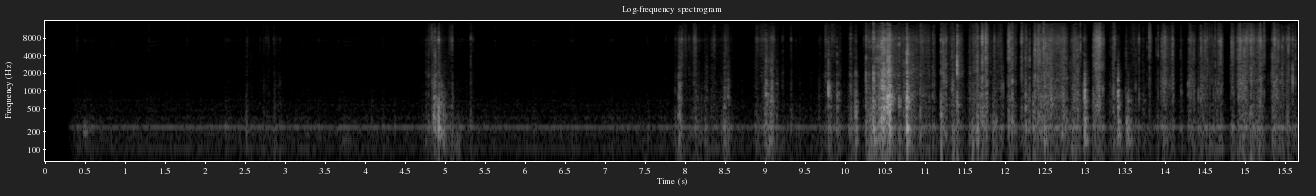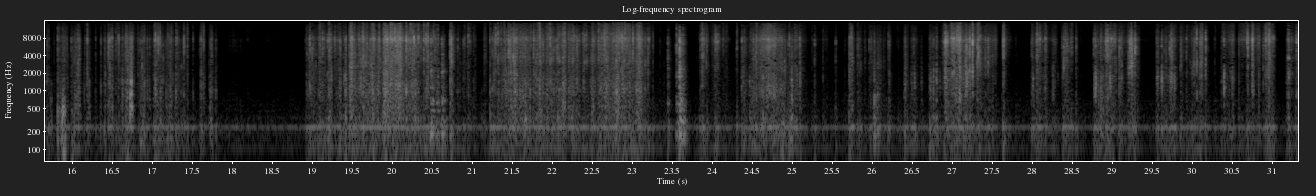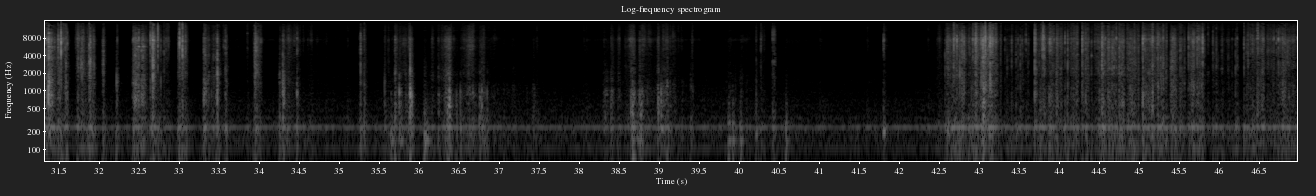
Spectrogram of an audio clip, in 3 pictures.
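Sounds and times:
faint steady hum: 0.3s - 46.9s
plastic tray crackling: 7.9s - 17.8s, 18.9s - 34.5s, 42.6s - 46.9s
plastic wrappers crinkling: 8.9s - 17.8s, 18.9s - 34.6s, 42.5s - 46.9s
scissors cutting plastic bag: 10.1s - 17.8s, 19.0s - 33.6s, 42.6s - 46.9s.

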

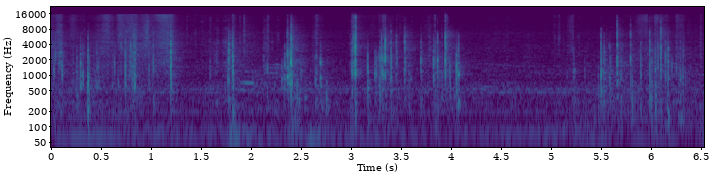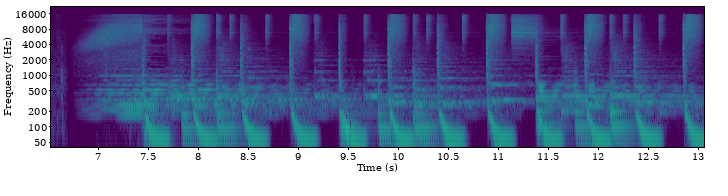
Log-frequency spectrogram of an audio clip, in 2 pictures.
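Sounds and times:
paper wrapping crinkling: 0.0s - 4.3s, 4.9s - 6.7s.

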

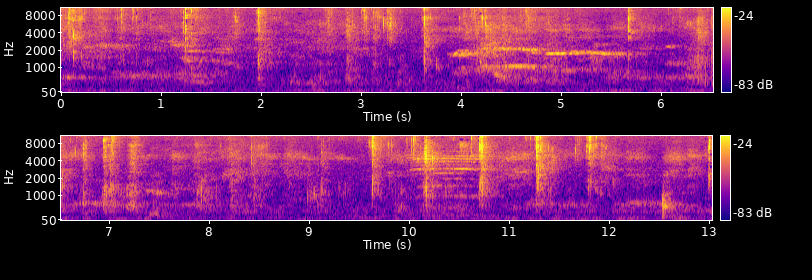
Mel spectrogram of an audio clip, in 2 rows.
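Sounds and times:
chewing with lip smacks: 0.0s - 13.0s
fingers squishing rice on plate: 0.0s - 13.0s
faint high-pitched cry: 9.9s - 11.4s.

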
